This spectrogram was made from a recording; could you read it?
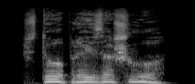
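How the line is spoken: Hoarse rasp. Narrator (Russian): прохрипел Гвидо, ошалело

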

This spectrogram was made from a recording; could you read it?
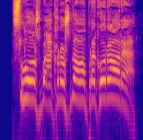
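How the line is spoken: Full-voice yell. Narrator (Russian): заорал во весь голос

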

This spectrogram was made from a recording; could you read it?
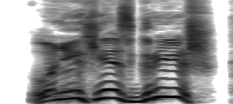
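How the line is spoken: Shouted. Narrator (Russian): крикнул Доути

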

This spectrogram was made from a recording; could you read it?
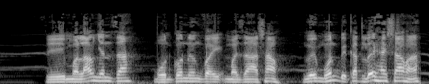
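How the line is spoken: Shouting. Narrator (Vietnamese): Đường Phùng Kỳ quát

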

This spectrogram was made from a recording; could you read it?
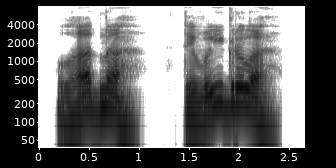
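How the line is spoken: Strained, forced words. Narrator (Russian): обрел голос, сумел из себя выдавить

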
